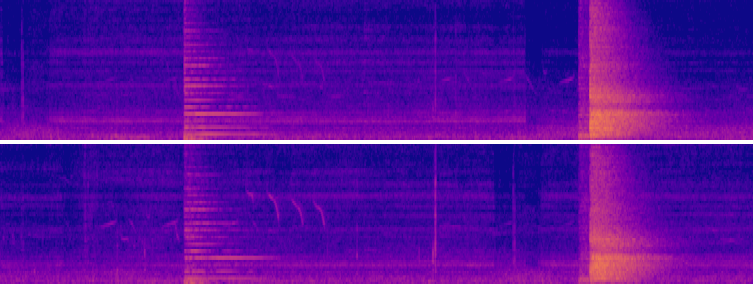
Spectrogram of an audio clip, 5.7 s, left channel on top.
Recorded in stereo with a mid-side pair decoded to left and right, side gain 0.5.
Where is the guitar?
50° left, 1.1 m.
